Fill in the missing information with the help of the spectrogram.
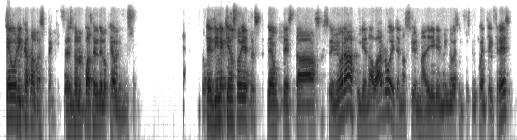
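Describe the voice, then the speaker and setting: A man's voice: mid-range voice, no room sound. A man presenting a novel to a book club in a thoughtful, hesitant way, with many fillers and tag questions. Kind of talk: informal book discussion talk. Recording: dull lo-fi sound.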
